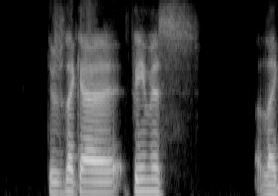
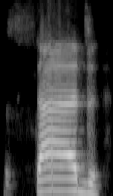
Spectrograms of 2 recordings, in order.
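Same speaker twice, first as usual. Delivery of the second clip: mournful sad clown whine; 3 semitones higher than usual. Pretend. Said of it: "cut that shit out".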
